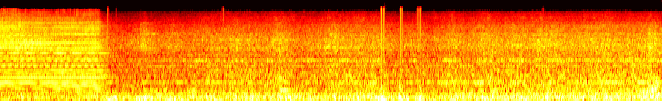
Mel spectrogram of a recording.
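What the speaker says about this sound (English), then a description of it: "This is a sign of dispatch from Kano rail station to southern parts of the country" A train departs Kano rail station in Nigeria. It opens with a brief horn blast, then a steady, moderately loud rumble of rolling wagons continues with a few short clacks and no voices.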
